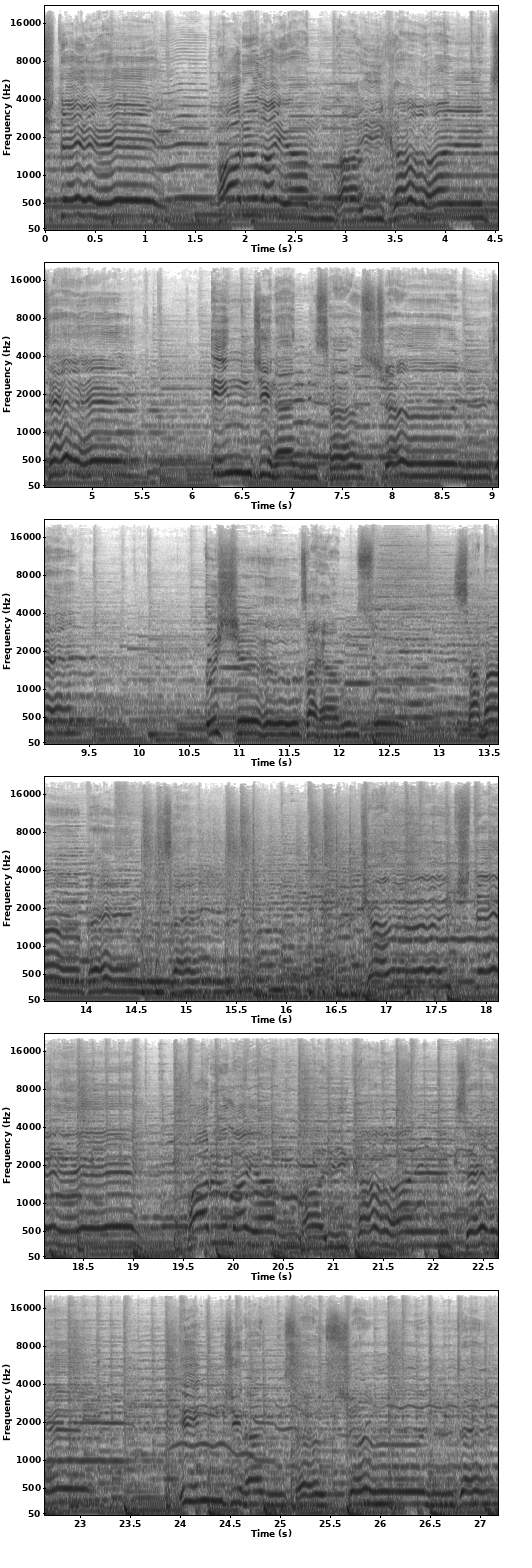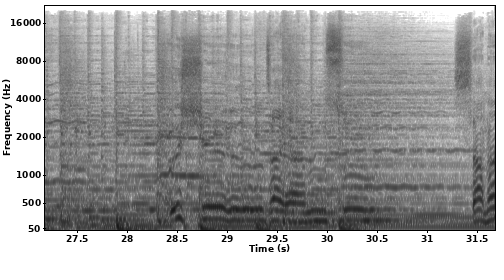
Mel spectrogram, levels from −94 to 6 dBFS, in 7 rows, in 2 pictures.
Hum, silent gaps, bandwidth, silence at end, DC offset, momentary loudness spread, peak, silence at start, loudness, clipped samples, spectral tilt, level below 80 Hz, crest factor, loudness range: none; none; over 20 kHz; 0 s; under 0.1%; 5 LU; 0 dBFS; 0 s; -11 LUFS; under 0.1%; -5 dB/octave; -22 dBFS; 10 dB; 1 LU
